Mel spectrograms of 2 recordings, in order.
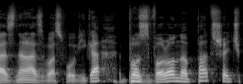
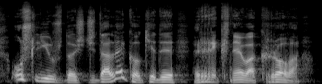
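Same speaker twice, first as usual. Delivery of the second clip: plain reading voice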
